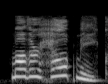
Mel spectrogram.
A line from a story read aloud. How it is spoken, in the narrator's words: cried Beezus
